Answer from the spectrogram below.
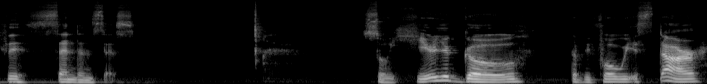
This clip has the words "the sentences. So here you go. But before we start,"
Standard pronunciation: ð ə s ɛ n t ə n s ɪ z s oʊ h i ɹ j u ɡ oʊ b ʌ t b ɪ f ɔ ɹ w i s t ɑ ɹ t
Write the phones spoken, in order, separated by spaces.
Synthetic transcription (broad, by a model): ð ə s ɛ n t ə n s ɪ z s oʊ h i ɹ j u ɡ oʊ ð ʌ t b ɪ f ɔ ɹ w i s t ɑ ɹ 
